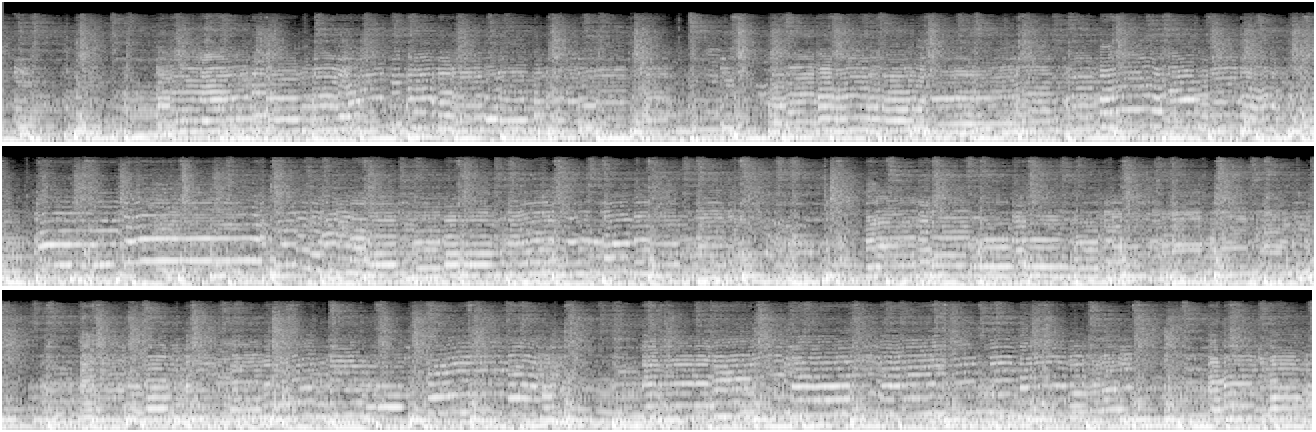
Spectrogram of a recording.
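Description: Tenor saxophone playing a solo over a small live band, with piano, drums and bass behind it.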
